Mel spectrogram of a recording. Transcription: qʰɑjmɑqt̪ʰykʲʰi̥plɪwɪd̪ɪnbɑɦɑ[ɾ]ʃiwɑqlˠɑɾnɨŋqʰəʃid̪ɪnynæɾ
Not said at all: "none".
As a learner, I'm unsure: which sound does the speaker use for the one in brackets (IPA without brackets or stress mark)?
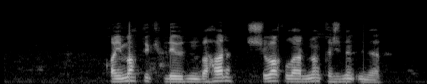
ɾ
